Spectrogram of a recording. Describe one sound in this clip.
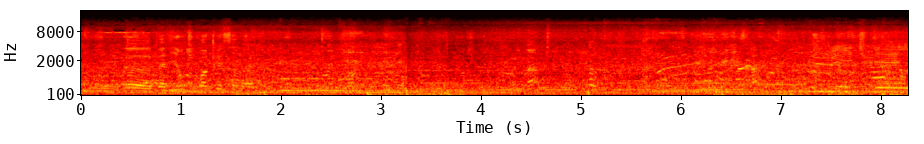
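A street band plays a lively tune outdoors.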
